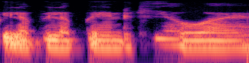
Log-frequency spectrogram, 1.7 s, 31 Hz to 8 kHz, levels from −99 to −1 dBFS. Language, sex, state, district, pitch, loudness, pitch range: Hindi, male, Bihar, Jamui, 115 Hz, -21 LUFS, 115-120 Hz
